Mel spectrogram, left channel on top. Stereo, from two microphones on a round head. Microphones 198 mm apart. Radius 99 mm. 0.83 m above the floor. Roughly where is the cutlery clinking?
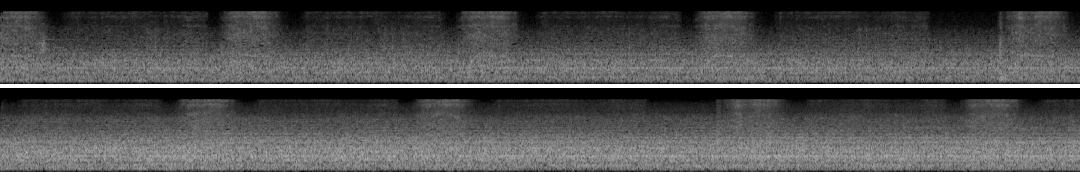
I don't hear cutlery clinking.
